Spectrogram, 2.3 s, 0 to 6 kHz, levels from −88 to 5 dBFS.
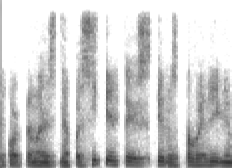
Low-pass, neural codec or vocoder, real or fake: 5.4 kHz; codec, 44.1 kHz, 2.6 kbps, DAC; fake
